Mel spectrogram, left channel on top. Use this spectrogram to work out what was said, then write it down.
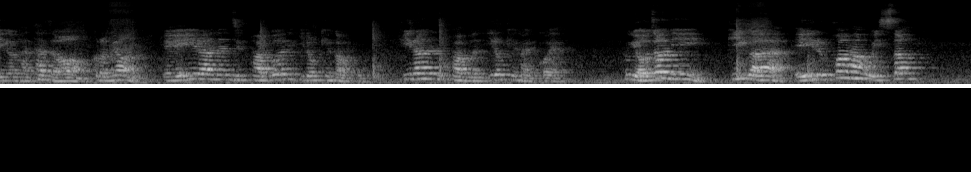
같아져. 그러면 A라는 집합은 이렇게 가고 B라는 집합은 이렇게 갈 거야. 그럼 여전히 B가 A를 포함하고 있어?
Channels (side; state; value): right; silent; 58 dB below the other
